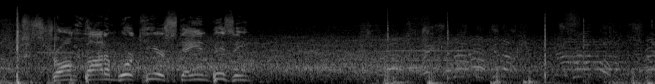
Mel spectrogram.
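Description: Punches thud dully against a body.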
